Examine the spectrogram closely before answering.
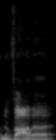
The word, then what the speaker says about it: Nevada: tiny little town called nevada missouri it's about like nevada next to a town called el dorado uh spelled like el dorado so it's south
